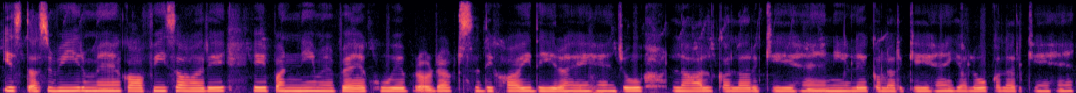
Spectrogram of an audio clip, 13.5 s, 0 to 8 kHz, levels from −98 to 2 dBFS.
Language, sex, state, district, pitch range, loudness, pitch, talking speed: Hindi, female, Bihar, Gopalganj, 230-240 Hz, -24 LUFS, 235 Hz, 130 wpm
